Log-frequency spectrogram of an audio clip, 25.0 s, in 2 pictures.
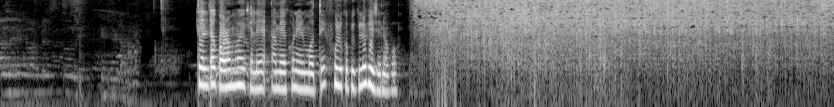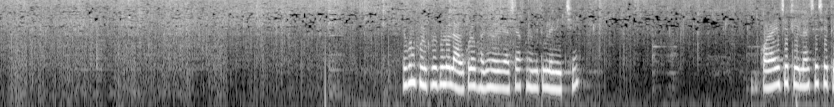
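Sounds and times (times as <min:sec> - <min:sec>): vegetables sizzling in hot oil: 0:06.2 - 0:25.0.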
